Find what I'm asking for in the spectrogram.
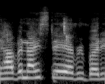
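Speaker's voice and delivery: sweet, mild, gentle, nice tone. Retelling what someone said at the end: imitating a nice soft tone. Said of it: "in a nice, soft tone voice".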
